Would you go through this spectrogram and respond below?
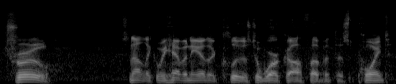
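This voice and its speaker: An actor playing a stern, level-headed warrior with measured delivery in an English anime game dub. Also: male voice, deep voice, fairly even intonation, a little hiss or hum. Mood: grave, measured. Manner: measured, serious. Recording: loud game music behind.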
